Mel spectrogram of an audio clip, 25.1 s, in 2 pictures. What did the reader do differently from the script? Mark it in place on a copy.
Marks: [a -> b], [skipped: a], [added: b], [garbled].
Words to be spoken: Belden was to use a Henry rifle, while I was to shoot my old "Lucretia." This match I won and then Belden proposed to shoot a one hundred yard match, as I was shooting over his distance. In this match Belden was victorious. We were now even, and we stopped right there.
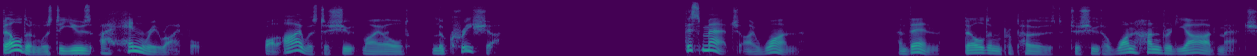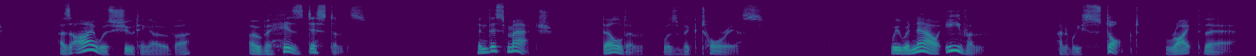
Belden was to use a Henry rifle, while I was to shoot my old "Lucretia." This match I won and then Belden proposed to shoot a one hundred yard match, as I was shooting over [added: over] his distance. In this match Belden was victorious. We were now even, and we stopped right there.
